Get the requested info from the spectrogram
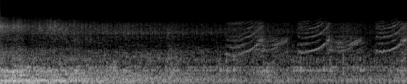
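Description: Azure-winged magpie giving harsh, arching call notes in quick succession over steady traffic rumble.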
